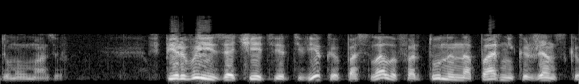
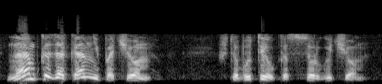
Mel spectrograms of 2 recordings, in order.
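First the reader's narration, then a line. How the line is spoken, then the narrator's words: Grumbling in Russian. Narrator (Russian): проворчал Мазур по-русски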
